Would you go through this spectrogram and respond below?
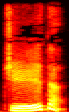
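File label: "zhi2de", Mandarin Chinese; zhíde; 值得; 値打ちがある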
